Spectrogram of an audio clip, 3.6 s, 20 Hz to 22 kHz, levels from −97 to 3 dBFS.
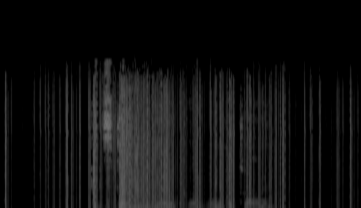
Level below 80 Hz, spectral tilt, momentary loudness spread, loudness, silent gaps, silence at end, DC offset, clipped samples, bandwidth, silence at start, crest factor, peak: under -90 dBFS; 0 dB/octave; 14 LU; -59 LUFS; 0.55-0.64 s, 0.82-0.88 s, 2.96-3.01 s, 3.14-3.36 s, 3.44-3.49 s; 0.1 s; under 0.1%; under 0.1%; 15.5 kHz; 0.5 s; 26 dB; -36 dBFS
